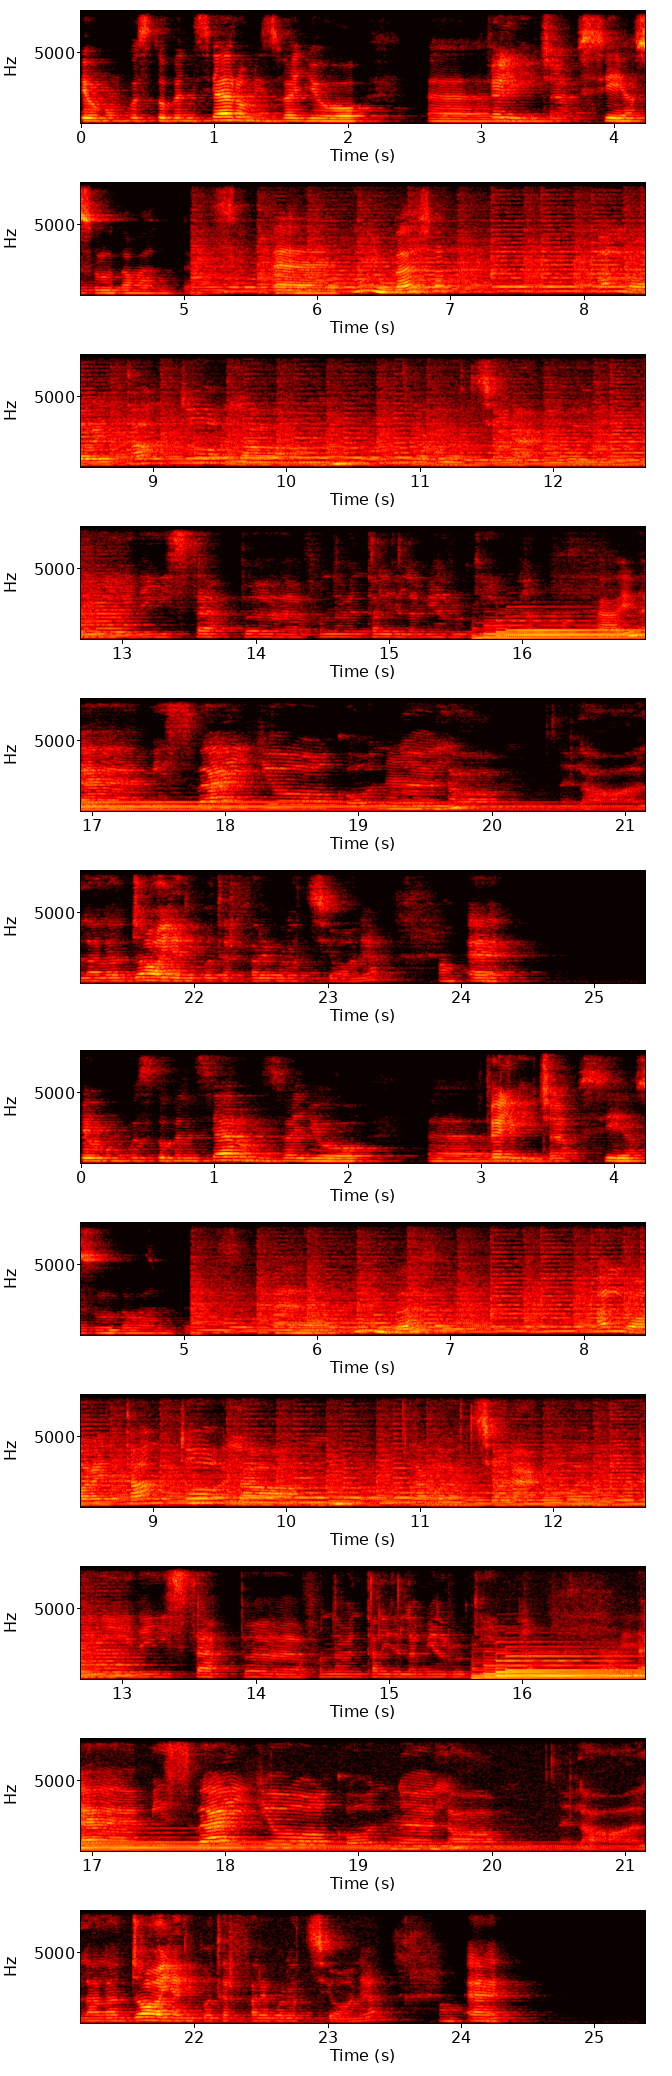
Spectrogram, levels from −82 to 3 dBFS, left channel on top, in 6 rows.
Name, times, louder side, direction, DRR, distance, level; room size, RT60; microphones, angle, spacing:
voice 1, 0.0-2.1 2.6-3.1 3.7-4.9 5.2-7.1 10.3-10.5 16.5-16.9 19.2-19.8 23.8-24.3, left 4 dB, 50° left, 7 dB, 0.6 m, -32 dB
voice 2, 3.0-3.7 7.5-24.3, right 3 dB, 50° right, 4 dB, 0.9 m, -36 dB
sound 1, 5.0-13.0, right 1 dB, 20° right, 1.1 m, -35 dB
Guitar, 15.6-21.4, right 4 dB, 85° right, 0.4 m, -32 dB
7.1 x 4.2 x 4.2 m, 0.81 s
head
